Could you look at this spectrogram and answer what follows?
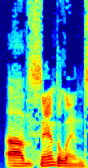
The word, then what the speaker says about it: Sandilands: Sandilands, yeah, that looks like it.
